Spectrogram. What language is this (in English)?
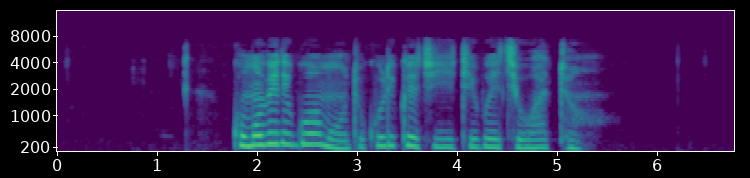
Ganda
